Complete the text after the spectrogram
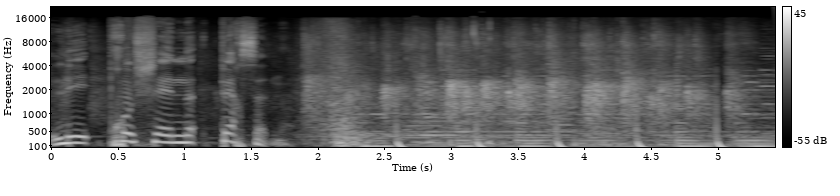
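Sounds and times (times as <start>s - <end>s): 
speech: 0.0s - 2.6s
audience applause: 1.8s - 5.3s.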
